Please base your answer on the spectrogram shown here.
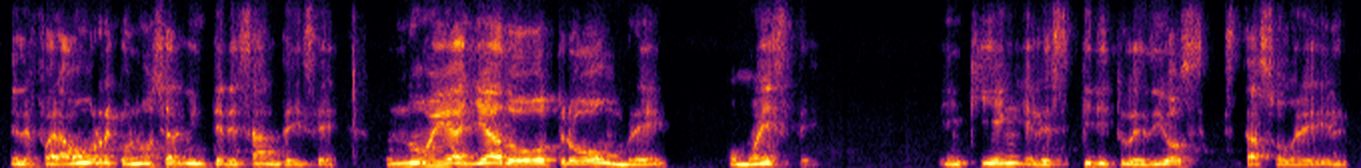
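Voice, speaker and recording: A man from Peru, a pastor teaching Bible verse by verse in a conversational way, often asking "¿no?" and acting out quoted voices. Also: medium pitch. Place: church. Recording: echoey, dull church recording.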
